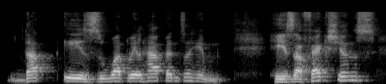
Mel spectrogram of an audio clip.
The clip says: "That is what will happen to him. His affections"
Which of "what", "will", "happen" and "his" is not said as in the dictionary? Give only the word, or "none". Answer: none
